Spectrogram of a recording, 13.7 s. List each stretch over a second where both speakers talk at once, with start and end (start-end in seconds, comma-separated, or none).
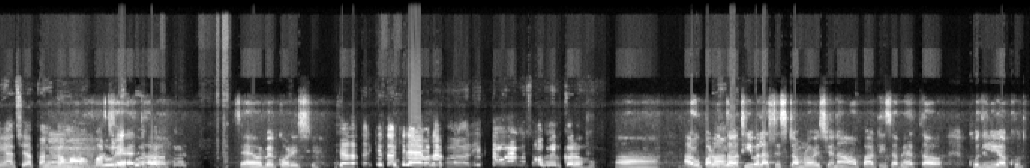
0.6-2.2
